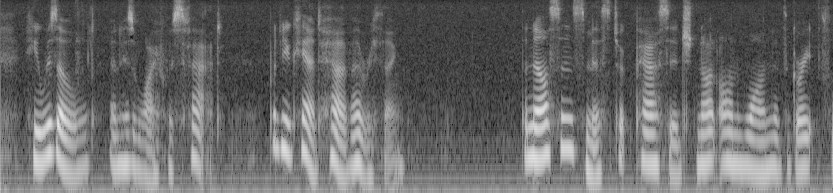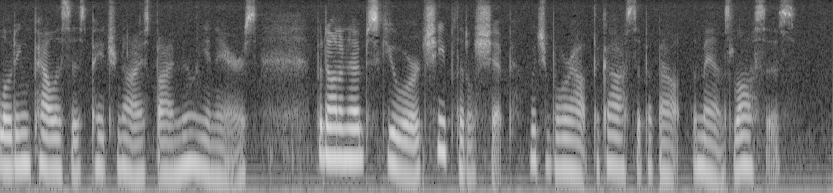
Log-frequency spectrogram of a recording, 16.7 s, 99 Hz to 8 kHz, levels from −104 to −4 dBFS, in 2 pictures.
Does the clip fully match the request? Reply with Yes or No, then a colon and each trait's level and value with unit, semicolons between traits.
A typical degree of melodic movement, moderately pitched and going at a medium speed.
Yes: average, 3.4 semitones; medium, 180 Hz; average, 160 wpm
